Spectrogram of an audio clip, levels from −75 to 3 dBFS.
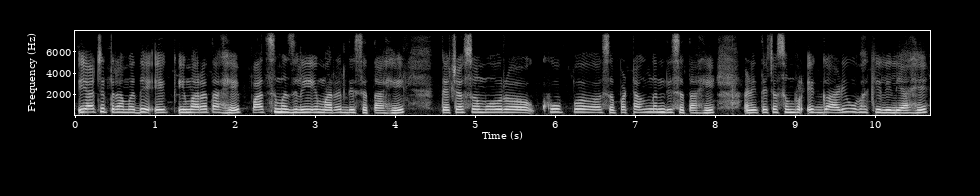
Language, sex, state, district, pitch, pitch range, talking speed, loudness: Marathi, female, Maharashtra, Solapur, 265 Hz, 250-275 Hz, 145 wpm, -13 LUFS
